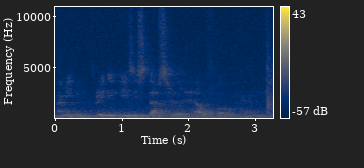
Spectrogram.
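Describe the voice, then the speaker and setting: Young man from Iraq, Arabic first language, halting talk to a crowd, heard from a distance in a booming hall with noise behind. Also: steady tone. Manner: hesitant, many restarts, laughs easily. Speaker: conference speaker. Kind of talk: casual informal talk to an audience. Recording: echoey hall from far off, noisy.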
